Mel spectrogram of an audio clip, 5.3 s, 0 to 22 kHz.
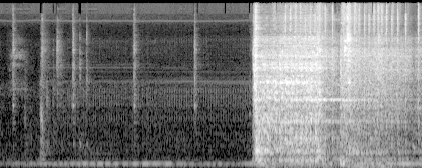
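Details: BMW 635CSi E24 at normal operating temperature, unused for two months: quiet hiss and clicks, then long crank catching with a rough, uneven surge; hard warm start, owner suspects fuel starvation or fuel pump, unconfirmed.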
